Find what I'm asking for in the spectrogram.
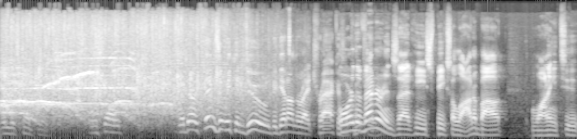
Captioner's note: cheers and applause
